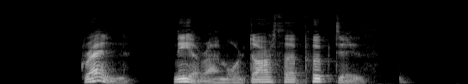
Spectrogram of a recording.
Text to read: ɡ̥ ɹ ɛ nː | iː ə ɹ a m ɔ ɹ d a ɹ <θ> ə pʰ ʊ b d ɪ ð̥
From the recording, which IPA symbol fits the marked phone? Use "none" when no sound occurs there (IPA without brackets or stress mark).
θ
